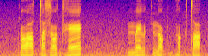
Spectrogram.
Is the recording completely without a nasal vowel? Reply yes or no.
yes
